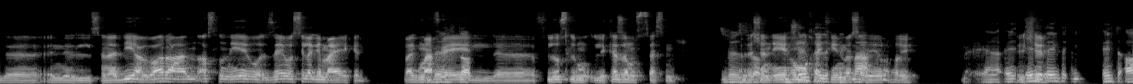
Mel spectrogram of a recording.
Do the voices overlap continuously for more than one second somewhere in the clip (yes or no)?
yes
